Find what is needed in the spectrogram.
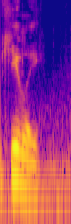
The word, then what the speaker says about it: Kylee: It's actually Keeley. It's spelled K-Y-L-E-E, which is kind of hilarious, and I kind of love it.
